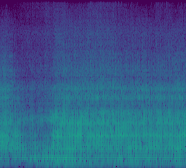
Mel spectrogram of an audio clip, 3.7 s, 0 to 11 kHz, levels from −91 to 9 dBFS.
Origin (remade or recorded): remade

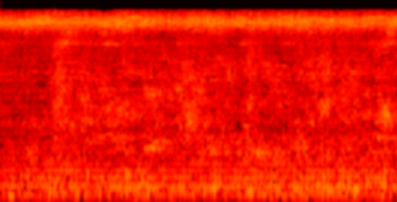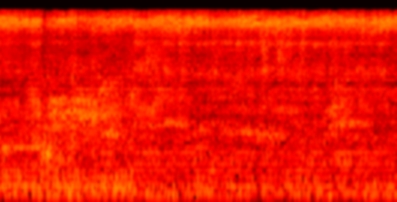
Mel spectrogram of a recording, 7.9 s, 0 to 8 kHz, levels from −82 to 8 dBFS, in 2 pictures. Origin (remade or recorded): remade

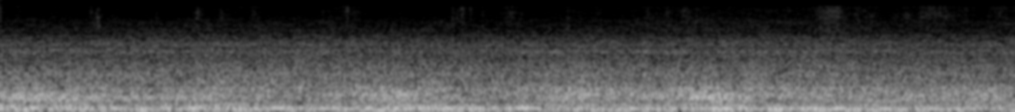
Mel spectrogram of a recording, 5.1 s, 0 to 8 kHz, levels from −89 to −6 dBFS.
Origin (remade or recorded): remade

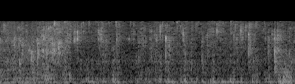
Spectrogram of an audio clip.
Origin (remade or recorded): recorded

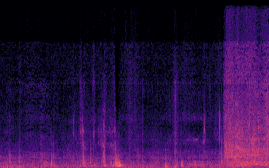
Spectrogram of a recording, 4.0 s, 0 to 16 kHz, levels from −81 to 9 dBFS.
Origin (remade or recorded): remade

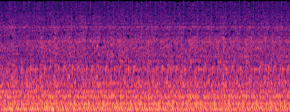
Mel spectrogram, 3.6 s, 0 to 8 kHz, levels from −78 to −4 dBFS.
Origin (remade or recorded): recorded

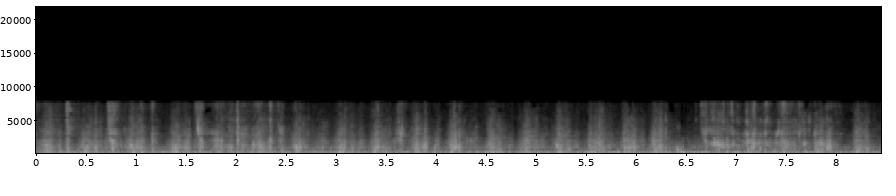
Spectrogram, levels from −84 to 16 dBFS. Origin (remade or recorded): remade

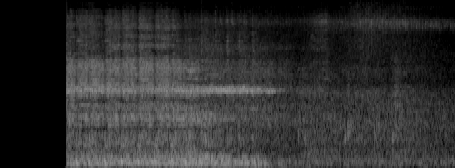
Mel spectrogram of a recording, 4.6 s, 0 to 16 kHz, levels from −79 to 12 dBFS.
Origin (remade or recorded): recorded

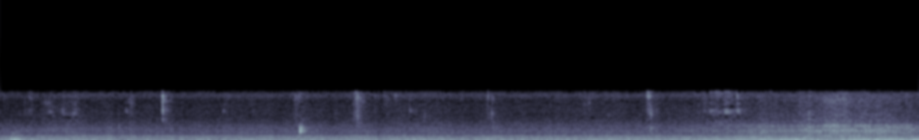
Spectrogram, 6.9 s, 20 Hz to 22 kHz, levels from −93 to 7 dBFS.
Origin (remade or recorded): recorded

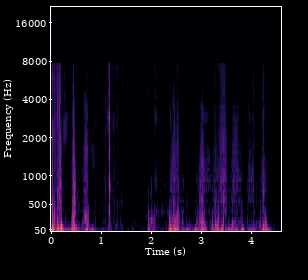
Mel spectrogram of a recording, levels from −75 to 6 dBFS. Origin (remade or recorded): remade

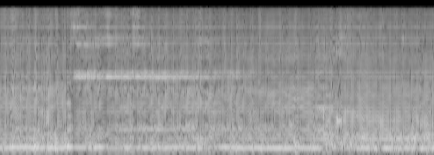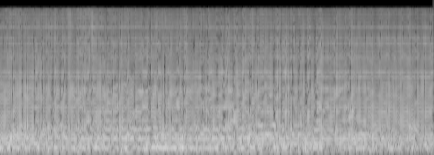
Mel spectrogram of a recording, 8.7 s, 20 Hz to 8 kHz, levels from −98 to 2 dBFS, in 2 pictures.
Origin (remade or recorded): remade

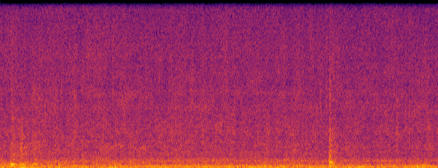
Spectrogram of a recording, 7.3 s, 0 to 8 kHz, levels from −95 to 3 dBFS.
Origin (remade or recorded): remade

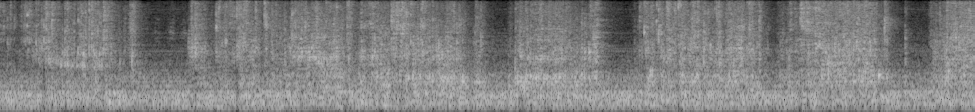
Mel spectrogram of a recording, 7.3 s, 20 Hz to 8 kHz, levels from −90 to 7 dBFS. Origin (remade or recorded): recorded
